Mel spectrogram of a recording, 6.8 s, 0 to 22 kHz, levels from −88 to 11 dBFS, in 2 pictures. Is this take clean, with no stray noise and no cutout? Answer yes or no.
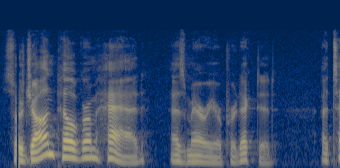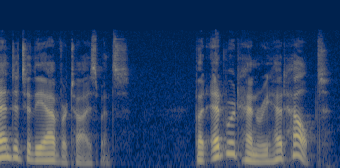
no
